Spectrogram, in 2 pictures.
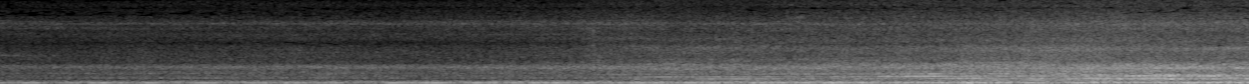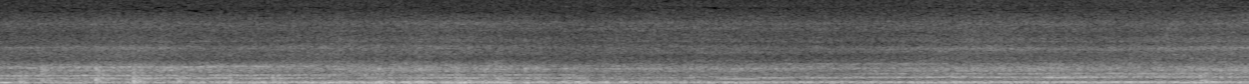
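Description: Sydney Trains Millennium (M set) electric double-deck train pulling slowly into the platform. Its running noise grows steadily louder over the first several seconds as it draws alongside, then holds level as the cars roll past, with a whine of several steady pitched tones over the rumble.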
